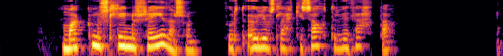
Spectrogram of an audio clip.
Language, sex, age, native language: Icelandic, female, 40-49, Icelandic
